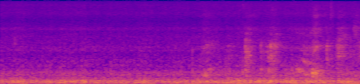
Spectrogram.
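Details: An English Bulldog indoors makes funny noises: a steady, deep snorting rumble throughout, with a few brief, higher snuffling bursts near the end.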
